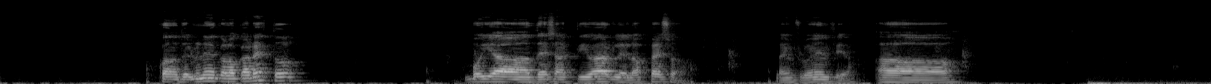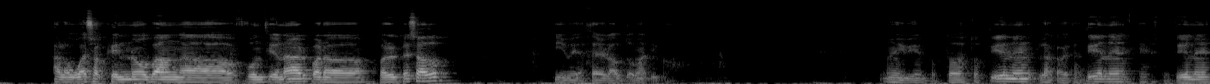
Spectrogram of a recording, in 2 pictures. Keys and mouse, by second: 0.7 right click, 1.5-3.0 drag, 3.0 right click, 6.0 right click, 6.9-8.4 drag, 8.4 right click, 9.2-10.8 drag, 9.5 ctrl+v, 10.8 middle click, 11.2 middle click, 11.6-13.5 middle drag, 11.6 z, 13.4 z, 14.3-15.0 ctrl+middle drag, 15.0-16.5 drag, 16.5-21.3 middle drag, 21.9-22.6 middle drag, 22.6 right click, 23.1 right click, 23.5-24.2 middle drag.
